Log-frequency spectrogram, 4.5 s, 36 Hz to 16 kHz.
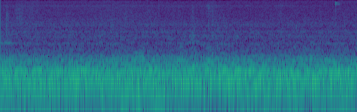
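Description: Steady low rumble inside the cabin of a WestJet Boeing 737 taxiing after landing: engine and rolling noise at low thrust.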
